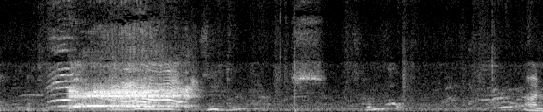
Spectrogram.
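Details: Sheep at Honolulu Zoo, visibly upset about a llama being out for a walk, giving one long harsh bleat of about a second, followed by quieter sounds and murmuring human voices in the background.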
